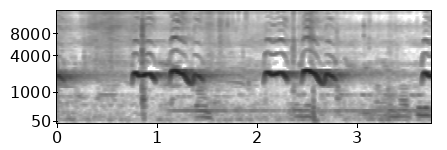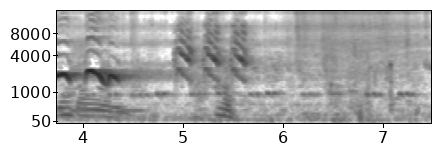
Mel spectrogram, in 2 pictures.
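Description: A bird calling repeatedly: pairs of clear arching whistled notes about every second and a half, then a quick run of sharply falling notes about five seconds in.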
